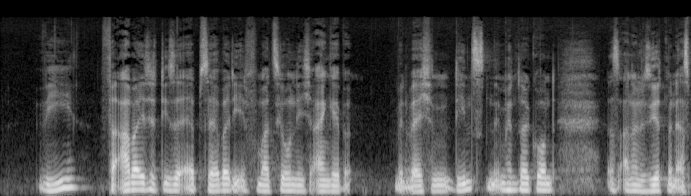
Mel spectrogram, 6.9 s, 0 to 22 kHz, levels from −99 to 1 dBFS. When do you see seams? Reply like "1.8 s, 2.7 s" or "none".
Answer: 3.9 s

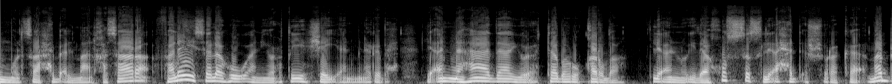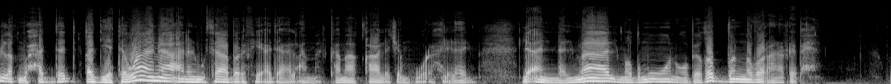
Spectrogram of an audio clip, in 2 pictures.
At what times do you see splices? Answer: 6.5 s, 9.7 s

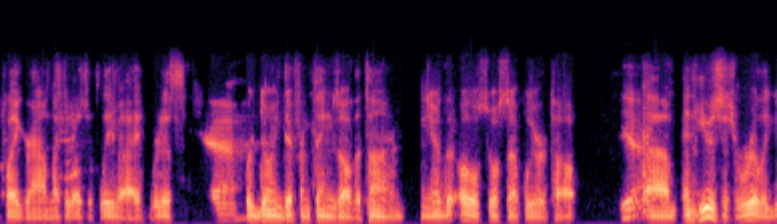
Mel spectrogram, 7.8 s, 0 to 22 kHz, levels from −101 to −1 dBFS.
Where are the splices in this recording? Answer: 4.2 s

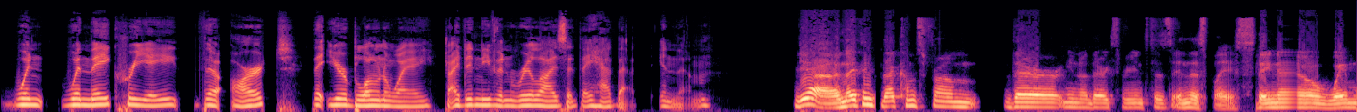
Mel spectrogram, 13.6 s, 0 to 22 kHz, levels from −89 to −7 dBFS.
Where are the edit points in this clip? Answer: 4.5 s, 8.8 s, 12.6 s

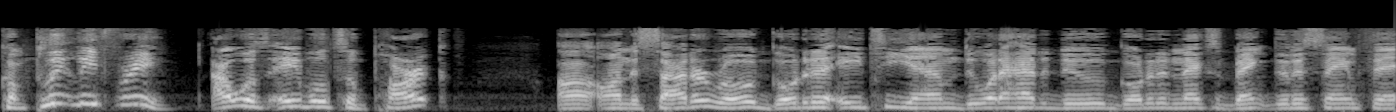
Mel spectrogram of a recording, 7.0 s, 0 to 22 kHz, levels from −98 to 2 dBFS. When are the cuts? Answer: none

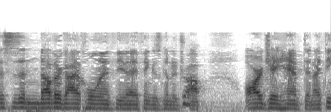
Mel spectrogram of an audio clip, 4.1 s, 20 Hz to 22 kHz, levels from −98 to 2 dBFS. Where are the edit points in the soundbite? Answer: 1.0 s

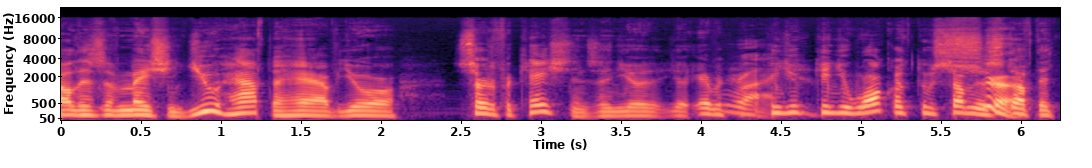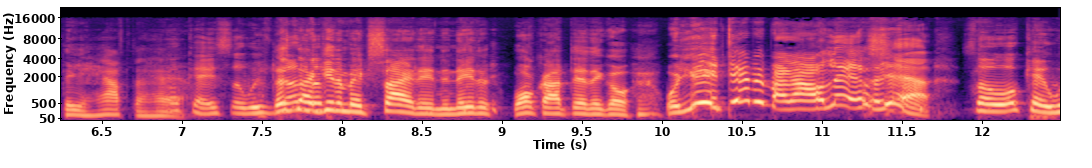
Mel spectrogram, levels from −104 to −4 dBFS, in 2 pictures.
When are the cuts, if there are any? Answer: none

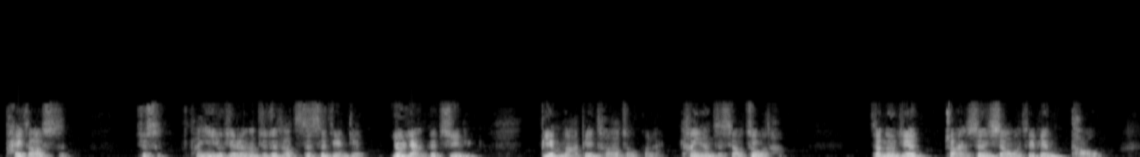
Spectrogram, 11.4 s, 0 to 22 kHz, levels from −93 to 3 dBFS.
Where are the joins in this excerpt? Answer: none

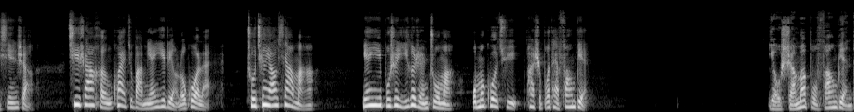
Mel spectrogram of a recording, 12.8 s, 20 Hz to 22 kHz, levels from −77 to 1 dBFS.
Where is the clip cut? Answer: 3.4 s

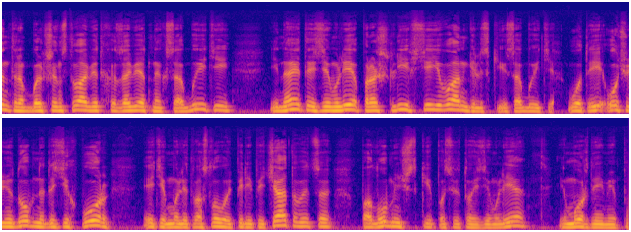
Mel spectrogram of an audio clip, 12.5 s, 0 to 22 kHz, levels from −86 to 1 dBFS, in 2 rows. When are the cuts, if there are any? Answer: 5.5 s

